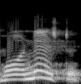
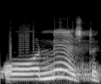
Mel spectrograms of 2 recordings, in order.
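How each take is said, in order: First: The word begins with an h sound. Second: The word begins directly with a vowel. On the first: "હ એટલે કે વ્યંજન હોનેસ્ટ" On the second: "પણ બોલાય છે શું?"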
